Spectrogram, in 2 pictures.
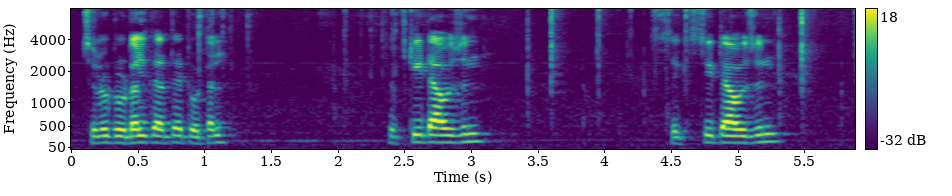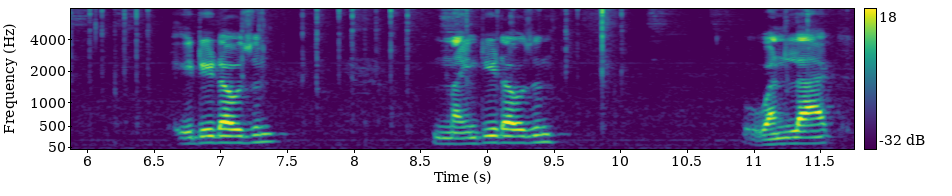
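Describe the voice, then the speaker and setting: Slow, higher-voiced Indian tutor dictating. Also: male voice, mellow. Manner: brisk, repeats figures slowly for dictation; mixes Hindi and English. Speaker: commerce tutor. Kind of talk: online tax lesson, dictating questions.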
